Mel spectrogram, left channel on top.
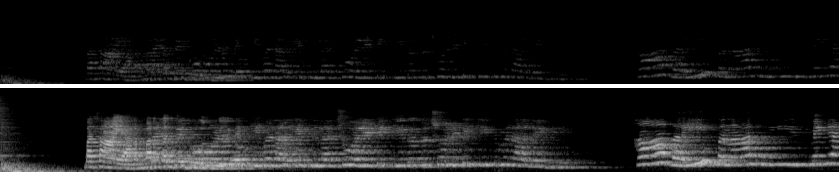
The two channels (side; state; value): left; quieter; 28.5 dB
